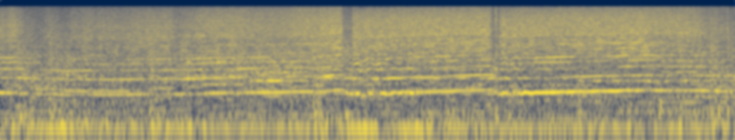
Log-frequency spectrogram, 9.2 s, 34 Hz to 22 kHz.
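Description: Aston Martin race car engine in Forza Motorsport 6, a loud, steady howl that rises and falls through gear changes, with the pitch sweeping upward under acceleration and holding near and continuous throughout.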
